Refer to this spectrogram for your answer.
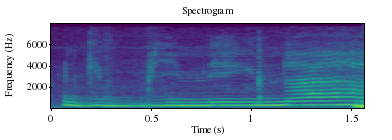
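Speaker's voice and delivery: slow, careful. Shown as a demonstration. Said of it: "Comment tu dis".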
